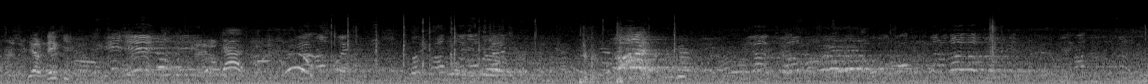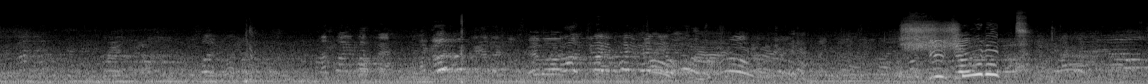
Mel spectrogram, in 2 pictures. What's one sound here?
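Young women shout and call to each other in a large echoing hall.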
